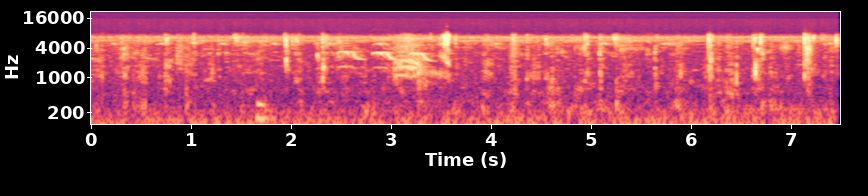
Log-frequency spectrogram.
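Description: Faint wet chewing and mouth clicks as people eat fried samosas, with a short bird call of a few quick chirping notes about two and a half to three and a half seconds in.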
